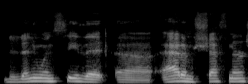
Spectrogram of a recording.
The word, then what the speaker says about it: Schefter: Right before you do prop bets, did anyone see that Adam Schefter said 3 hours ago that CJ, what did I say? Schefter? Sorry. No, it is Schefter. It is Schefter.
